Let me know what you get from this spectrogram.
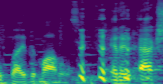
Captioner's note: laughs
